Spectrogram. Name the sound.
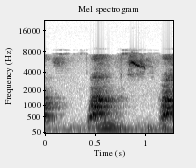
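dog barking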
